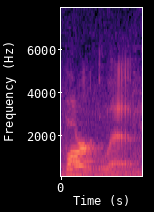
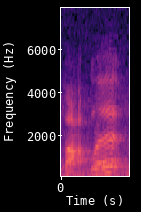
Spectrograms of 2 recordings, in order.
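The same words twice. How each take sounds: First: It is said in a general American accent. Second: It is said in a Rhode Island accent. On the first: "Bartlett, not Bartlett" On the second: "I wanna say Bartlett because I'm from Rhode Island"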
